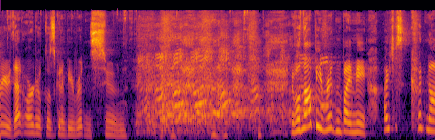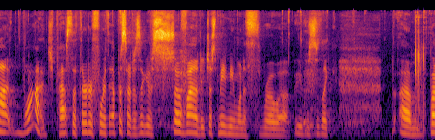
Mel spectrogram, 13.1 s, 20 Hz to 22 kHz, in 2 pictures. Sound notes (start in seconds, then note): 2.0 laughter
